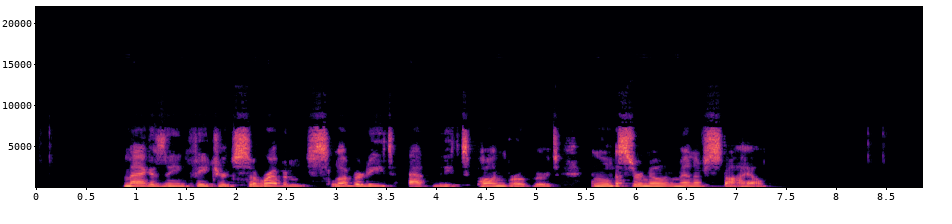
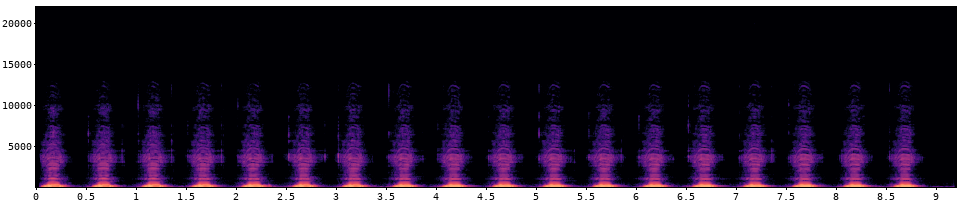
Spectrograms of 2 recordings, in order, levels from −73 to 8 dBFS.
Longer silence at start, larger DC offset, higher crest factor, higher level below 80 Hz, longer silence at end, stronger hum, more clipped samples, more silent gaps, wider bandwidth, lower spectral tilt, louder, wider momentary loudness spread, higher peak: first, 0.9 s vs 0.05 s; neither; first, 18 dB vs 12 dB; about the same, -52 dBFS vs -48 dBFS; first, 1.55 s vs 0.4 s; neither; neither; neither; first, 9.4 kHz vs 7.4 kHz; second, -4 dB/octave vs -8.5 dB/octave; about the same, -16 LUFS vs -14 LUFS; first, 9 LU vs 5 LU; about the same, 0 dBFS vs 0 dBFS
